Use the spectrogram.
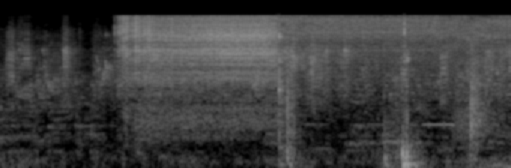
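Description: Pressurized air hissing steadily from a loosened manometer on the air tube of a PCP air rifle, a close, continuous rush lasting a second or so, then tapering into softer hiss with small handling clicks.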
